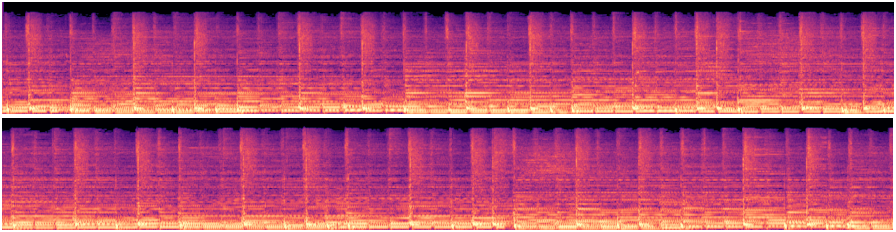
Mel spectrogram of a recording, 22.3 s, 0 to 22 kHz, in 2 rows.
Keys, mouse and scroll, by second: 13.6 space.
